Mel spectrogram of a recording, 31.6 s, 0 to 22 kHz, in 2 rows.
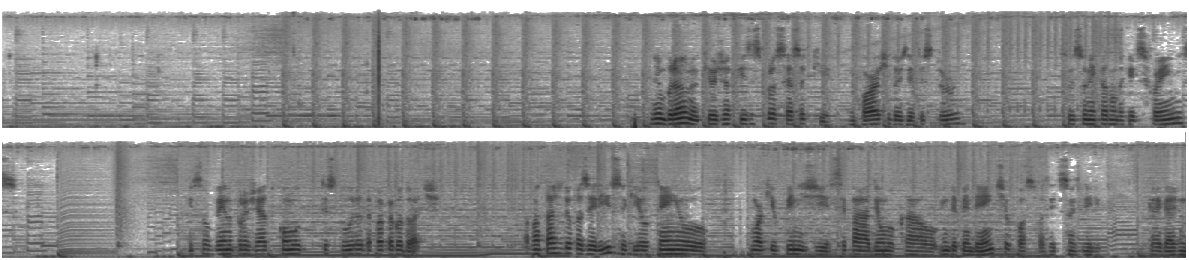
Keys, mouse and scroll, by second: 0.0-4.1 typing, 9.7 click, 12.0 click, 13.1-13.5 drag, 14.4 click, 16.0 click, 17.6 click, 18.6 click, 21.1-21.6 drag.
